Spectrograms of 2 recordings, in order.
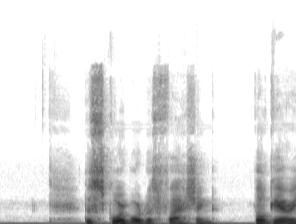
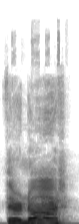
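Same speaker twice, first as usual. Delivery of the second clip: higher, loud defiant roar; 11 semitones higher, 9 dB louder than usual. Acted. Ron roaring back at Hermione, defiant. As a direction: bellow it back. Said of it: "roared Ron".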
